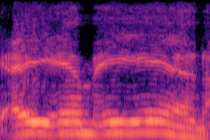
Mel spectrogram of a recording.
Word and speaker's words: Amen: Daniel Amen, it's pronounced Amen. It's like A-M-E-N, Amen.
